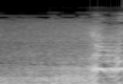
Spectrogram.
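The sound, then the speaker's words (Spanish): A dog barks, one of a series of different barks. A short, sharp bark rises out of a low murmur near the end of the brief moment. “Lo que estamos viendo acá son una seguidilla de diferentes ladridos”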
